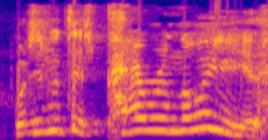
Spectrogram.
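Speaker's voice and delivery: teasing incredulous question; incredulous mockery. Real, not acted. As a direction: scoff at their fear. Preacher mocking fearful congregants.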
